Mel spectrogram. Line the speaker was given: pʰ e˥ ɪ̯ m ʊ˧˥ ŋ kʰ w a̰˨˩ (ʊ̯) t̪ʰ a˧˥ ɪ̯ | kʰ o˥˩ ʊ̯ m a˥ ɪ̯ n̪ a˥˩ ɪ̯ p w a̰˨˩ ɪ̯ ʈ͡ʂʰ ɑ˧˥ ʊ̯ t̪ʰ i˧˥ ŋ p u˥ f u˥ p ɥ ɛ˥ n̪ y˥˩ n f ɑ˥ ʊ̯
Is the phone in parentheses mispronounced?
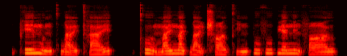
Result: yes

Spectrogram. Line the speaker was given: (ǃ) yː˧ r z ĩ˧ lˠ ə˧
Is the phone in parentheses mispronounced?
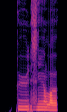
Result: yes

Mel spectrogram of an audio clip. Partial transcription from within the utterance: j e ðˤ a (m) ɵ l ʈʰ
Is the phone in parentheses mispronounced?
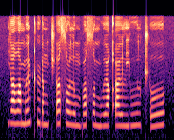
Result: no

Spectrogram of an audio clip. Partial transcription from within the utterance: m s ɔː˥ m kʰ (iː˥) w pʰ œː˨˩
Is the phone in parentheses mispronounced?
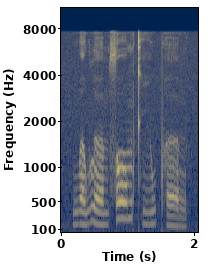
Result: yes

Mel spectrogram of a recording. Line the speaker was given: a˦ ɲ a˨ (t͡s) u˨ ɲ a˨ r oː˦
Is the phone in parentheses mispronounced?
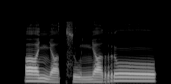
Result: no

